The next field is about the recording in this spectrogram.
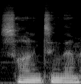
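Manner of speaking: plain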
